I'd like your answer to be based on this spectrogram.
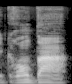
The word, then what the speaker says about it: Grandin: soul leader, or I uh decided uh, to go like with uh, unlike my pronuncia- pronunciation of Van Gogh, I did try to go for the French, the accurate the Grandin.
